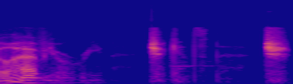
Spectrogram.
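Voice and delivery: not-so-quiet whisper. Leaning down to speak to Leander in character: loud stage whisper. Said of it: "not very quietly whispers".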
